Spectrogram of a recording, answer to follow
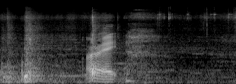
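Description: A woman's voice saying a short word or two ("alright") over faint background music.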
